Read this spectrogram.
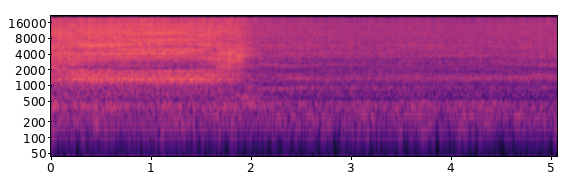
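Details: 2011 Audi A5 2.0 TFSI at cold idle on first start-up: loud vacuum-cleaner-like hissing rush of air flow that drops off sharply after two seconds, source unknown; only when cold, no noise or hesitation when driven hard to 140 km/h.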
